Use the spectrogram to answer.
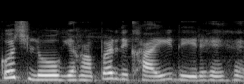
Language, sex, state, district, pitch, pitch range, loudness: Hindi, female, Chhattisgarh, Raipur, 205 Hz, 195-230 Hz, -15 LUFS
